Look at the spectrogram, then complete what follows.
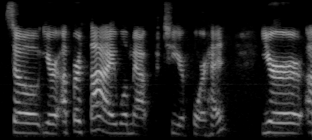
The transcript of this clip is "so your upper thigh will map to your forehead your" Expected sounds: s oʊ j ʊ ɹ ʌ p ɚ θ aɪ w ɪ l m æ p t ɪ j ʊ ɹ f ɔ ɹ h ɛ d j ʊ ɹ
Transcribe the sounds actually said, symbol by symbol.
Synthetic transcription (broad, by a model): s oʊ j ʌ ɹ ʌ p ɚ θ aɪ w ɪ l m æ p t ɪ j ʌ ɹ f ɔ ɹ h ɛ d j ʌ ɹ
